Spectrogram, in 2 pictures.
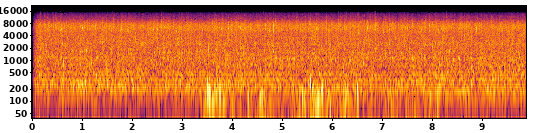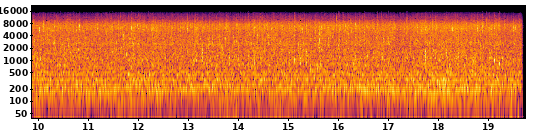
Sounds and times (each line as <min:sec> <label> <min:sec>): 0:00.0 fast flowing stream tumbling over stones 0:19.7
